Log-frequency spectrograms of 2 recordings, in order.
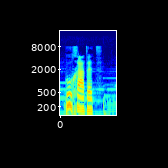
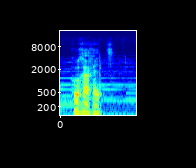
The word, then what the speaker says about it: Hoe gaat het: How do you pronounce it, though? Hoe gaat het? Hoe gaat het?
